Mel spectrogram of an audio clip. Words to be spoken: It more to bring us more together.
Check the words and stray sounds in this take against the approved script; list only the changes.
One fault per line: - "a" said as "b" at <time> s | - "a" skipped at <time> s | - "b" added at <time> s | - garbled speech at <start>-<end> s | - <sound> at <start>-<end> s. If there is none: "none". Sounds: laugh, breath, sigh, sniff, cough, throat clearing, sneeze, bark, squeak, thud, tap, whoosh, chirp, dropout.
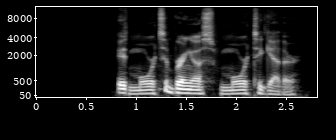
none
